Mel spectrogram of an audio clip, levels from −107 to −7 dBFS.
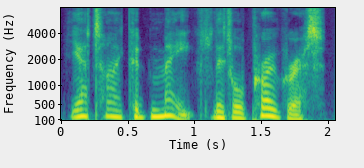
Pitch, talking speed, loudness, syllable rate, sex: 160 Hz, 175 wpm, -16 LUFS, 4.2 syllables/s, male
